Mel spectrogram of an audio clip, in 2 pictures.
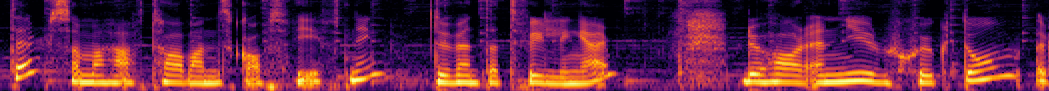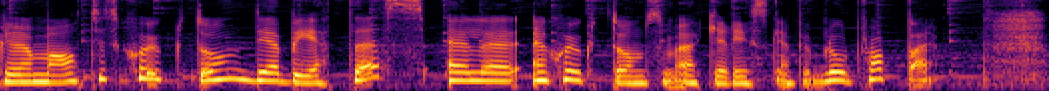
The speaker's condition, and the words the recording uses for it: None; typical speech.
